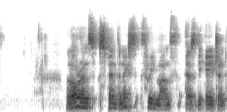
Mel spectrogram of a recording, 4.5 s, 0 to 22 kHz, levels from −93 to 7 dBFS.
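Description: No technical faults can be heard anywhere in the recording, and the signal stays steady and intact throughout.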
